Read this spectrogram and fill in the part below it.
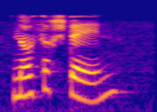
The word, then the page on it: nàsser Stein: Alsatian; Bas-Rhin; Herrlisheim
